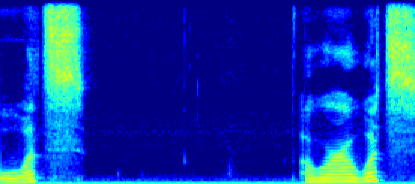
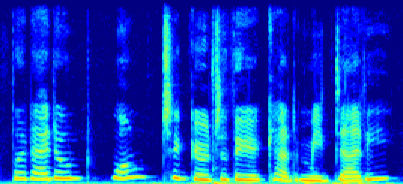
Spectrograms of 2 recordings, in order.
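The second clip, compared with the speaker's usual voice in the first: put-on high, loud pleading little girl; whiny child plea; 10 semitones higher, 4 dB louder than usual. Girl begging her father, high whiny plea. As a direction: beg her father not to send her away. Acted scene from old show.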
